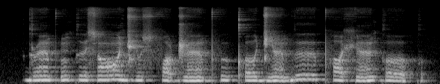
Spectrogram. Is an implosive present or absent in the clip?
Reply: absent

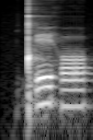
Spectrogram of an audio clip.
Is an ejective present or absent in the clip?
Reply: present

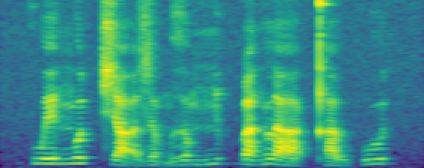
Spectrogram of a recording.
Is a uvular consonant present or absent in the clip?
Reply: absent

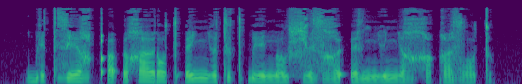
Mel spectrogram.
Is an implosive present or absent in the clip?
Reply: present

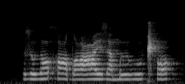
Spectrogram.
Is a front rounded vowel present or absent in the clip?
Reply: absent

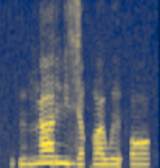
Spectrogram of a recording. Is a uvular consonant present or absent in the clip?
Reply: present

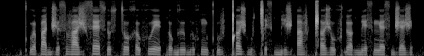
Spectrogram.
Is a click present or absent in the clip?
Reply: present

